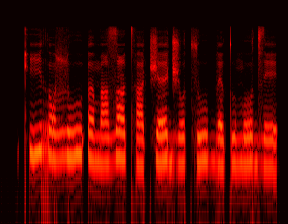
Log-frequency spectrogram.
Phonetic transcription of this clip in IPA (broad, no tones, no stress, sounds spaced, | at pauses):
kʰ i r ɔ ɮ u ʔ ɐ m a zˤ ɨ t̪ʰ a t͡ʃ ɛ d͡ʒ o t͡s u b ɛ tʷ ɨ m o d͡z e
